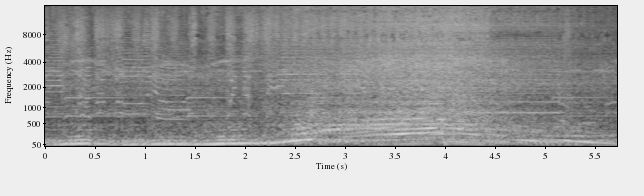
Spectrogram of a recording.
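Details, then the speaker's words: Supercharged 1988 Saleen Foxbody Mustang warmed to about 160°, after a new intake, rocker and valve adjustment, a replaced EGR spacer and a fixed vacuum leak. It revs up cleanly and settles smoothly with no stumbles, though it is running rich and needs tuning. "not bad fairly smooth oops gotta fix that"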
